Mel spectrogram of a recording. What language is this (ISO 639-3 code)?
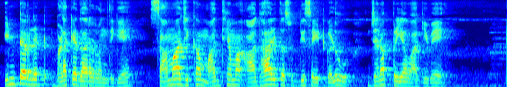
kan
